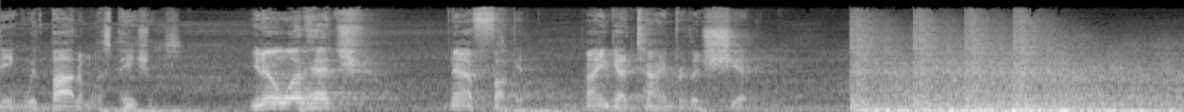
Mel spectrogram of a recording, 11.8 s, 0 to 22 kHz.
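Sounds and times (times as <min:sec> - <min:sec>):
speech: 0:00.0 - 0:01.9, 0:02.5 - 0:03.8, 0:04.5 - 0:07.6
booming gunshots: 0:08.5 - 0:11.8.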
